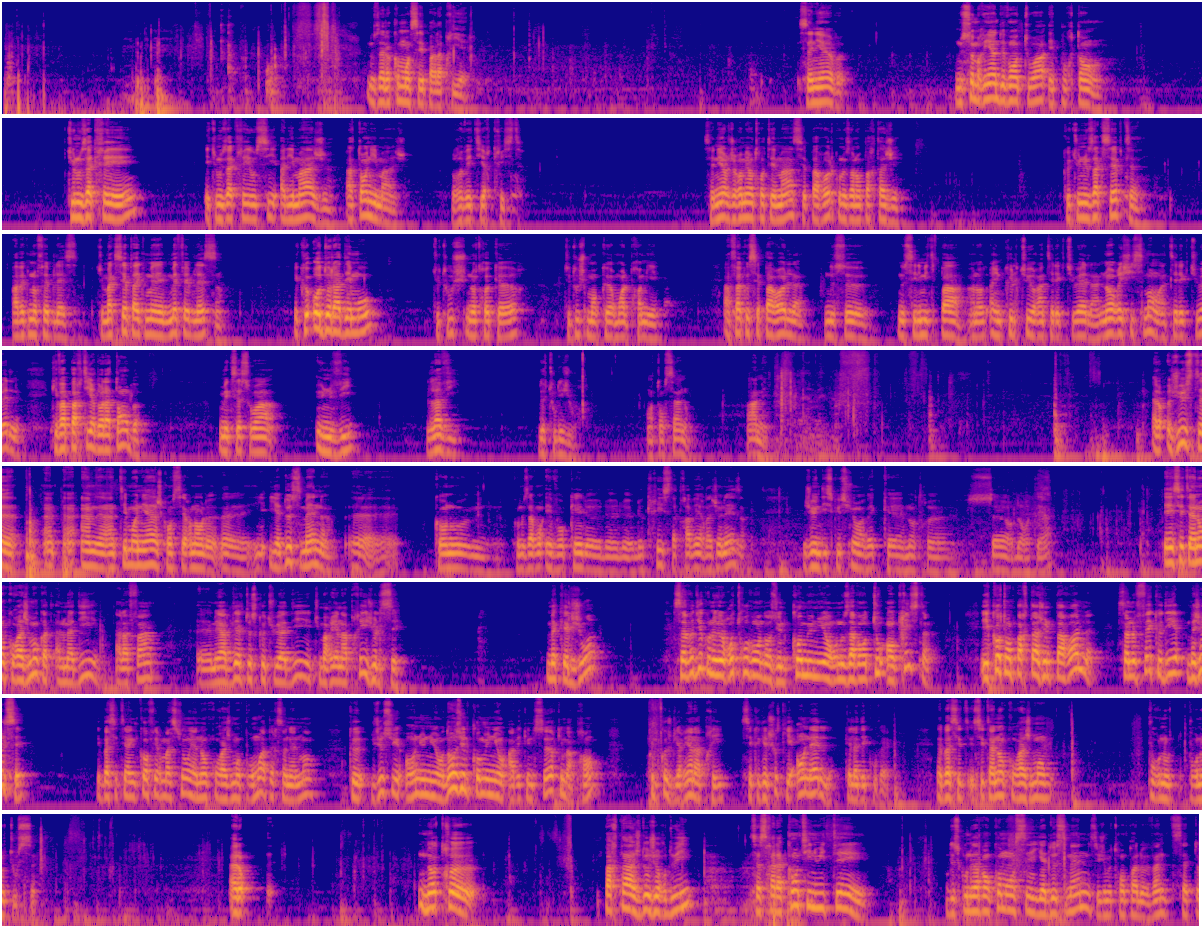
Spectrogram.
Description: Prédicateurs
